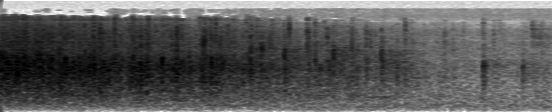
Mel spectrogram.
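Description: Studio audience applauding, dying away over about three seconds, with a few last scattered claps near the end.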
